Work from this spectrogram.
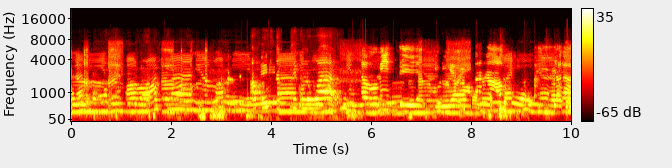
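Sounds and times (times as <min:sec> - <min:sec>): children chanting a prayer: 0:00.0 - 0:10.0.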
